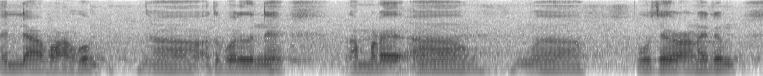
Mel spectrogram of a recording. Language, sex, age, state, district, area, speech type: Malayalam, female, 30-45, Kerala, Pathanamthitta, rural, spontaneous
